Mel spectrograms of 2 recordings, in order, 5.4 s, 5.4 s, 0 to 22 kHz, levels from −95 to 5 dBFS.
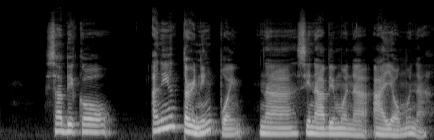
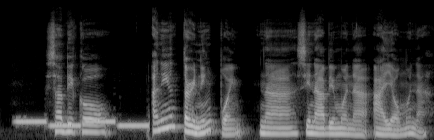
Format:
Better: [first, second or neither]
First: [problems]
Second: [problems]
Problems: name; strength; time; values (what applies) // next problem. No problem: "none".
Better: first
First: none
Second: siren; noticeable; until 2 s; peak 2 dB below the speech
